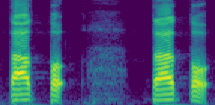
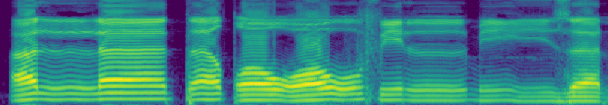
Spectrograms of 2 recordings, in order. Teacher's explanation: Kemudian tat ada huruf th yang berharakat sukun maka kita namakan dengan qalqalah. Hati-hati membacanya jangan sampai membaca dengan adanya hamzah. Jangan tat tat tapi dia alla tat fil mizan mengalir saja.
